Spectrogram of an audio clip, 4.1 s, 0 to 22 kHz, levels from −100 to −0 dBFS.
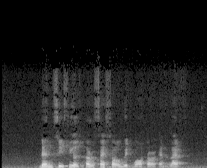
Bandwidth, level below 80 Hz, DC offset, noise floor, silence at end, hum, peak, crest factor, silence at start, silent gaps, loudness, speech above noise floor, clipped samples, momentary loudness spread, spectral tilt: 13 kHz; -58 dBFS; under 0.1%; -52 dBFS; 0.45 s; none; -6 dBFS; 20 dB; 0.75 s; none; -24 LUFS; 28 dB; under 0.1%; 6 LU; -7.5 dB/octave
